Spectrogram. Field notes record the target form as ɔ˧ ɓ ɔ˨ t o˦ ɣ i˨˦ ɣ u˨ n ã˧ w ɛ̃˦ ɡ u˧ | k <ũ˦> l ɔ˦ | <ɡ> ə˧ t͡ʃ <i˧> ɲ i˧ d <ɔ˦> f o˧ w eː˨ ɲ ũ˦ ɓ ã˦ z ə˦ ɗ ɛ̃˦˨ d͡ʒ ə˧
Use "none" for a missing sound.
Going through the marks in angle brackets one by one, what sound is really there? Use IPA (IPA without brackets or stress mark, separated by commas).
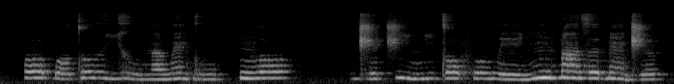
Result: ũ˧, d͡ʒ, i˦˨, ɔ˦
